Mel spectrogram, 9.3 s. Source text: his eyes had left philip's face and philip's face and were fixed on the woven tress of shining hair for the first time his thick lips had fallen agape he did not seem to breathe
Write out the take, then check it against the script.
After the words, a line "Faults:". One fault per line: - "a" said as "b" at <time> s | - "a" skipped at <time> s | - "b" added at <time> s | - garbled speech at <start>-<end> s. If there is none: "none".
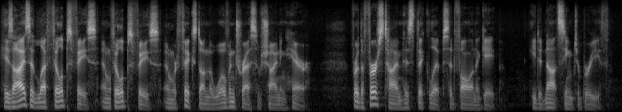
his eyes had left philip's face and philip's face and were fixed on the woven tress of shining hair for the first time his thick lips had fallen agape he did not seem to breathe
Faults:
none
